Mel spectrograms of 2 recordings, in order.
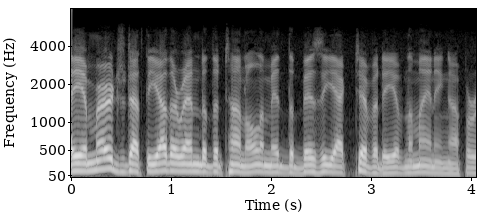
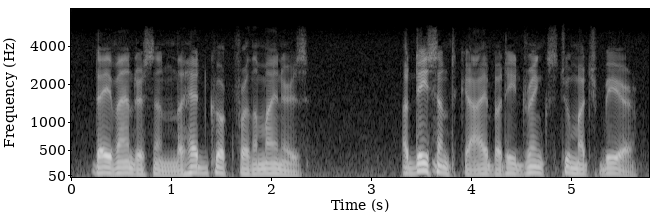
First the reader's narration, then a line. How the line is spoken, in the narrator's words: Broadmoor turned and said in a low voice to Pitt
